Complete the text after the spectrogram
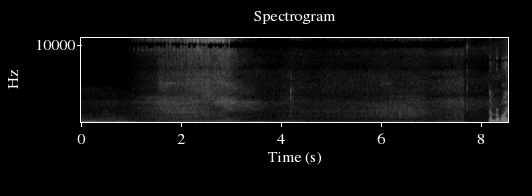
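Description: A double-decker bus drives past on a city street.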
